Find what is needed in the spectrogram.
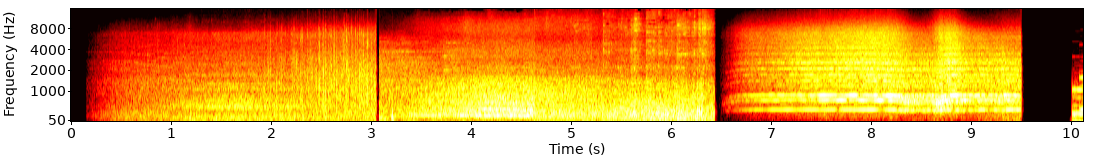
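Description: Tram running on rails with steady wheel and track noise, cut off abruptly after about six seconds. After a short gap, a train horn sounds a chord of several tones for about three seconds and stops suddenly.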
